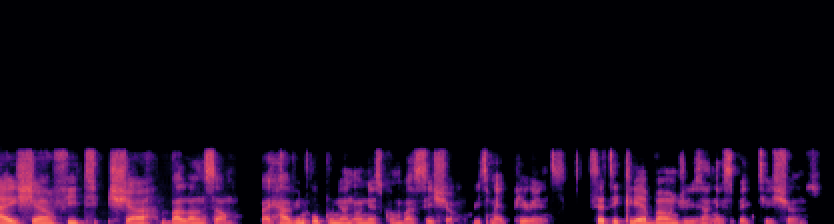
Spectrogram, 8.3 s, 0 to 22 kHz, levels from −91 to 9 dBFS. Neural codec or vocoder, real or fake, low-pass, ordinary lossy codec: codec, 16 kHz, 4 kbps, X-Codec, HuBERT features, trained on LibriSpeech; fake; 7.2 kHz; none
